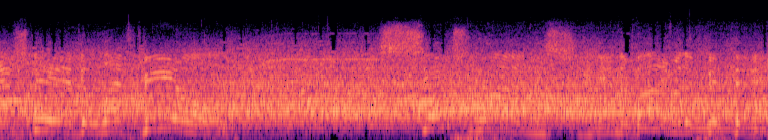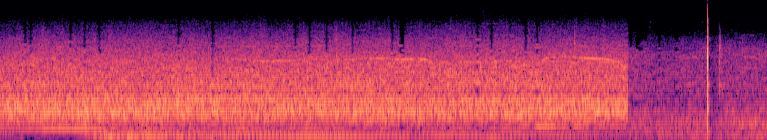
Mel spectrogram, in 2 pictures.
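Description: A large crowd cheers loudly in a stadium.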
